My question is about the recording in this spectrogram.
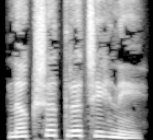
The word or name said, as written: ನಕ್ಷತ್ರಚಿಹ್ನೆ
